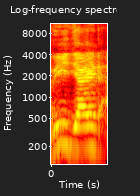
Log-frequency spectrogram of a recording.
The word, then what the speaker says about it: resign: उसके बाद है रिजाइन RESIGN रिजाइन त्यागना, रिजाइन त्यागना।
